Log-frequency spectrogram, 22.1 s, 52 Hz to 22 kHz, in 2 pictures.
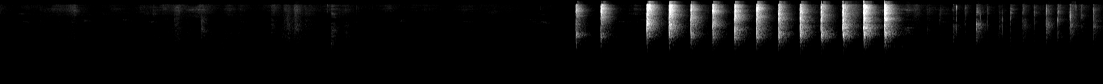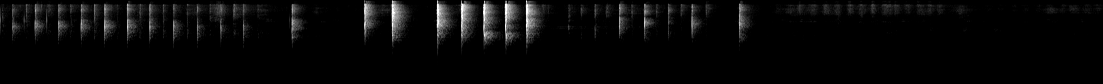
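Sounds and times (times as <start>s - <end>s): fingers snapping in head massage: 5.8s - 14.1s, 14.7s - 18.6s.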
